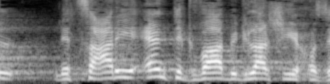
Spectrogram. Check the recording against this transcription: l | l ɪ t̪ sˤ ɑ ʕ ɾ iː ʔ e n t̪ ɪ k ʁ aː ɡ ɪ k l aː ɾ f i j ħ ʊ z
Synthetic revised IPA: l | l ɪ t̪ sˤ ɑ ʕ ɾ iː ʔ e n t̪ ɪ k v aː b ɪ ɡ l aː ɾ ʃ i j ħ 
